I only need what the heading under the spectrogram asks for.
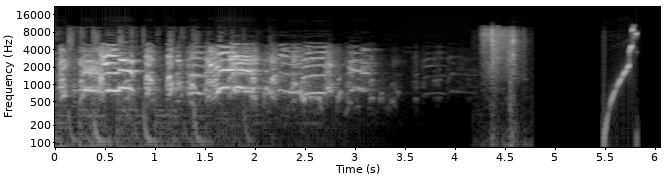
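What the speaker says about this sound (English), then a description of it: "Kinda like being a chicken in a coop, isn't it?" Chickens in a coop cluck busily together for a few seconds, close and loud. The clucking thins out, then a single sharp squawk and a rising, crowing cry stand out near the end.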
